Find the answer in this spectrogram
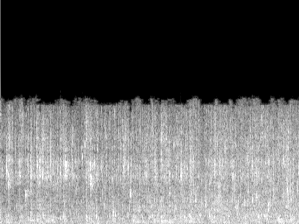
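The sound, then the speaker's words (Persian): Heavy rain pours down in a steady, dense rush, a loud continuous hiss of water that holds even throughout with no pauses and no voices. “وقتی آرزو میکنه که بارون بباره و ظرفهای کثیفش رو بشوره همون لحظه بارون میاد ای آسمان بی ستاره آیا چنان باران رحمتی هست که این ظرفهای چرب و چیل مرا بشوید؟”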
